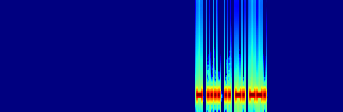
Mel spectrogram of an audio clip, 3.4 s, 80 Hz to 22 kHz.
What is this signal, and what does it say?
Morse code, heard as a keyed tone, about 59 wpm, 700 Hz. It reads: THING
